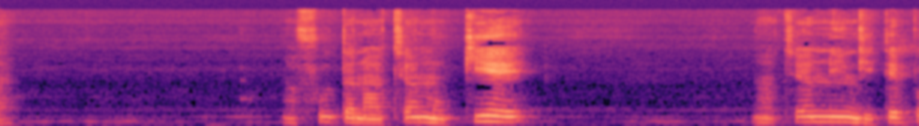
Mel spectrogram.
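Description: Oil trickles into a frying pan.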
